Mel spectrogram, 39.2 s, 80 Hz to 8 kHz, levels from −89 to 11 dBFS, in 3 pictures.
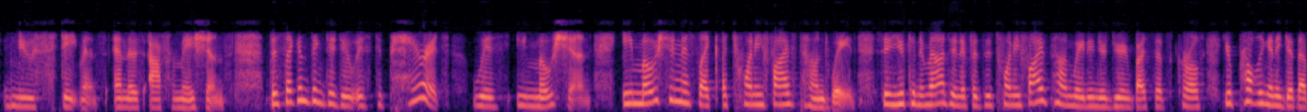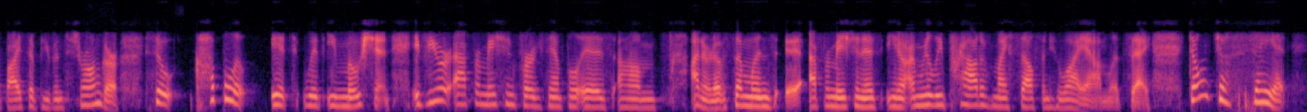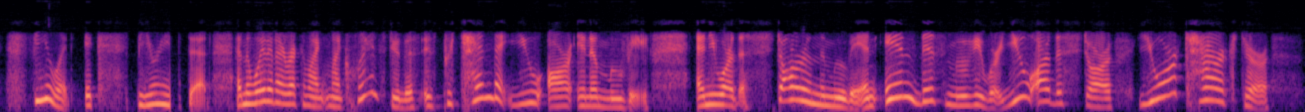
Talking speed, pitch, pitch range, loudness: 195 wpm, 215 Hz, 185-280 Hz, -20 LUFS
